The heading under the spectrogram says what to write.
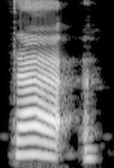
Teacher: The pronunciation is like the English T except you should release your breath with a strong burst of air.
